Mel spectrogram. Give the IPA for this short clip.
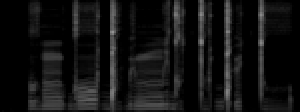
ð o̤ mː u ɡ oː ɡ͡ǃ ṳ ɓ y mː i d ṳ tː o̤ ǃʼ y tː o̤

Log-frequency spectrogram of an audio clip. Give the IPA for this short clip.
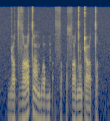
ɡ ø tˤ zˤ y tˤ ẽ b ɔ b ḛ sˤ | sˤ ø dˤ õ ʈ ø tˤ

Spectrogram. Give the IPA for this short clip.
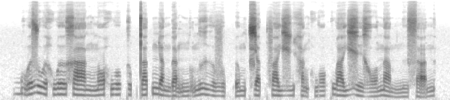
ɓ ṵ˧˥ ə̯ z u˧˩ ə̯ h w əː˧ x aː˨˩ ŋ n ɔ˧ h w o˧ k ə˨˩ p̚ t̪ a˦˥ t̚ ɲ a˨˩ n ɗ a̰˧˨ ŋ ɲ o̰˧˥ n ɣ ɨ˨˩ ə̯ v ə˨˩ p̚ ʔ ə˧ m t͡ɕ a˦˥ t̚ f a˧ j ɣ i˧ h a̰˧˨ ŋ h w ɔ˨˦ k w a˨˦ j ɣ e˧˩ ɣ ɔ˨˦ n a˧˩ m n ɨ˧˩ s a̰˧˥ n

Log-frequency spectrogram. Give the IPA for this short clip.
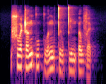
ʂ u˧ ə̯ ʈ əː˧˥ ŋ k u˧˥ k u˨˩˦ ə̯ ŋ u˧ t̪ ɨ˨˩˦ w t̪ i˧ m ʔ ə˧ w v ɛ˨˩ k̚

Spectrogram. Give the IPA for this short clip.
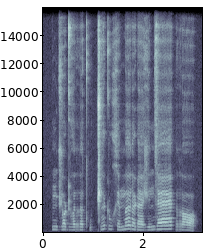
n d͡ʒ ɔ ɖʱ ʌ r ʌ tʼ u ɡ͡ǁ ɜ ʈ u x ɛ m ɜ ɾ ɜ ɽ æ ʒ ɪ n z æ | r ɒ

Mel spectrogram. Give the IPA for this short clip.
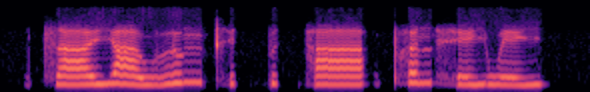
t͡s aː˨˥ j aː˨ w l ʊ˥ ŋ kʰ ɪ˨ k̚ p ɪ˧ k̚ h aː˧ | pʰ ɐ˥ n h e˨˧ j w e˨˧ j

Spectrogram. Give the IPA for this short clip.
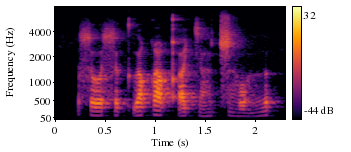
ɬ ɤ ɬ ə kʼ ɯ q i qʼ ɯ c a̤ ʈ͡ʂ a̤ lˠ ə̤

